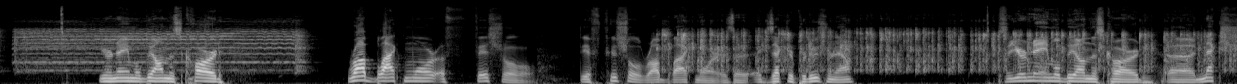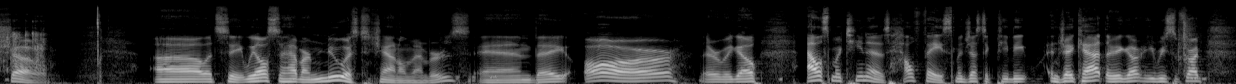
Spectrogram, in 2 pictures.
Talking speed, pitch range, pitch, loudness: 145 wpm, 115-150 Hz, 135 Hz, -22 LUFS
